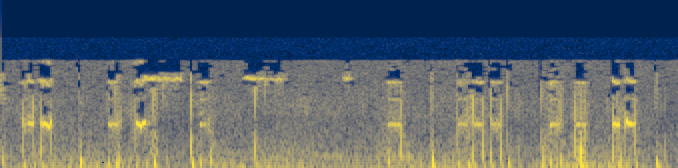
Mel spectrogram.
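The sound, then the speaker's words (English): Touch-tone telephone dialing: a quick, irregular run of many short beeping key tones in clustered bursts, separated by brief quiet gaps, with no voices. “Well, I just dialed that number”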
